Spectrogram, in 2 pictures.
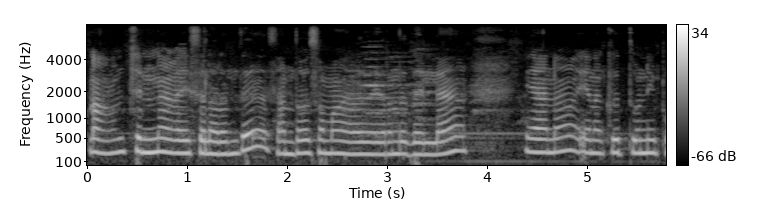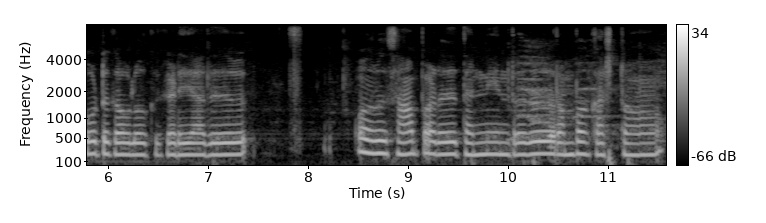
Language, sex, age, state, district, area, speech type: Tamil, female, 45-60, Tamil Nadu, Kallakurichi, urban, spontaneous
